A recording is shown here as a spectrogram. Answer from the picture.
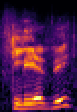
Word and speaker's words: gleði: So you say gleði, that just means joy.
